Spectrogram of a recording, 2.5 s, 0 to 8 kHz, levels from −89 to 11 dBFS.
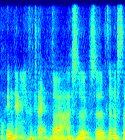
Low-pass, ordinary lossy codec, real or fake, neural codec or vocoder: none; none; fake; codec, 16 kHz, 1 kbps, FreqCodec, smaller model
